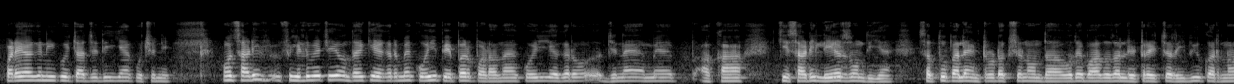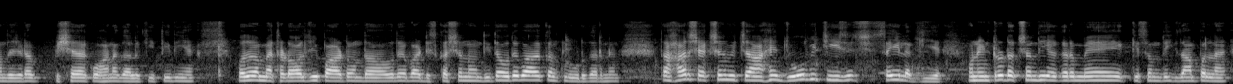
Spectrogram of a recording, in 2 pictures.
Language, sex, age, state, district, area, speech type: Dogri, male, 18-30, Jammu and Kashmir, Reasi, urban, spontaneous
